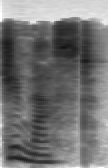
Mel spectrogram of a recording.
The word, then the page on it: gymnast: British English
